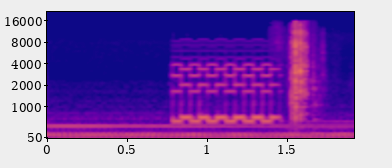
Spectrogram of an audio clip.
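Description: A cellphone ringing: a bright, warbling electronic ring tone pulses for under a second over a steady low hum, then breaks off in a short sharp burst.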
